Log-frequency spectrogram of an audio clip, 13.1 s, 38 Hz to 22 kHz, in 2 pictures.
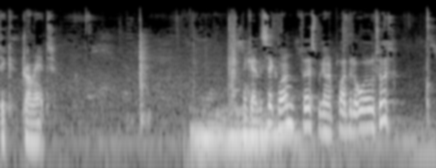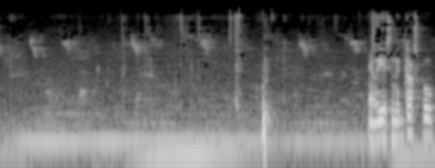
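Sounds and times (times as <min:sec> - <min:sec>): low steady rumble: 0:02.8 - 0:05.0.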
